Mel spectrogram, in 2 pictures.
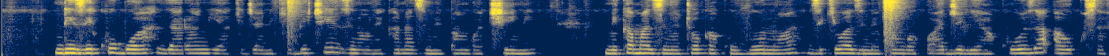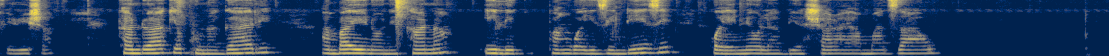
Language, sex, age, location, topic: Swahili, female, 25-35, Kisii, agriculture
